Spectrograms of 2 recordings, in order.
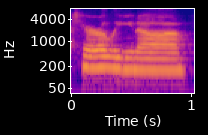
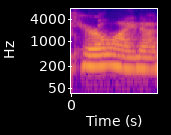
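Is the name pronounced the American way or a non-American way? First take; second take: non-American; American. First: The name has a non-American, original pronunciation. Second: The name has an American English pronunciation. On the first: The name keeps its original form. "not Carolina" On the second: The name is adapted to fit in. "as Americanized as I possibly could"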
